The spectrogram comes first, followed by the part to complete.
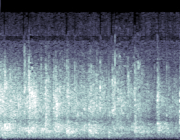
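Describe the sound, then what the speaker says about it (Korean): A church congregation claps together during a worship service, producing a steady, even wash of applause from many hands that continues without pause for a couple of seconds at moderate volume. "같이 한번 우리 박수 한번 할까요?"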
